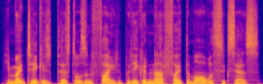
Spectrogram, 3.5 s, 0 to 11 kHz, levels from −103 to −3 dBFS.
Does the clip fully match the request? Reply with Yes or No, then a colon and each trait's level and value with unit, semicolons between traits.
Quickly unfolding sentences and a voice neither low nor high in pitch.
No: fast, 275 wpm; low, 125 Hz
